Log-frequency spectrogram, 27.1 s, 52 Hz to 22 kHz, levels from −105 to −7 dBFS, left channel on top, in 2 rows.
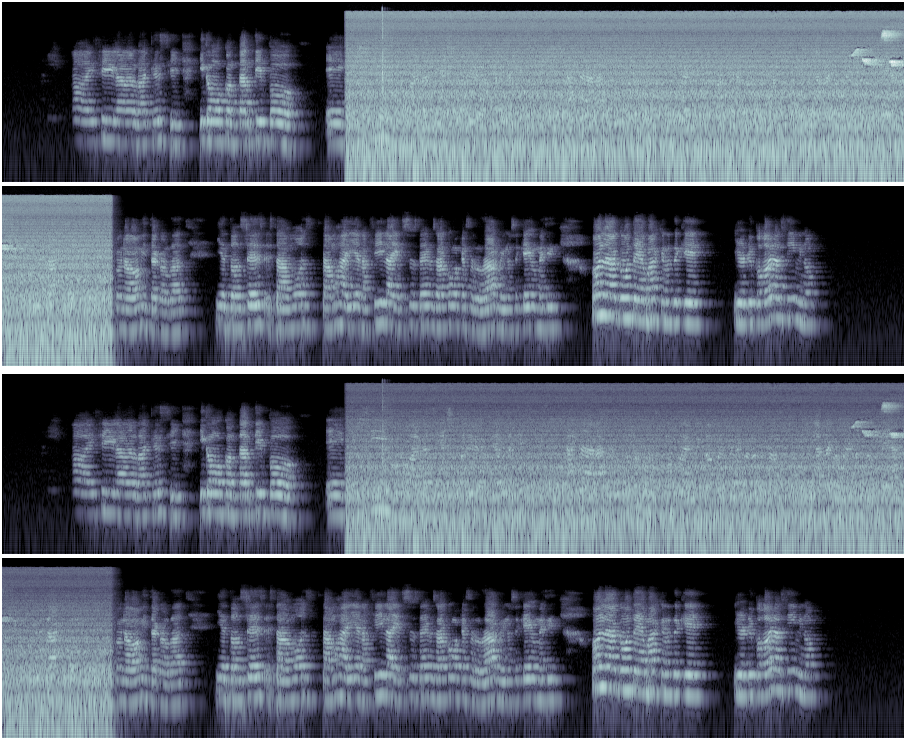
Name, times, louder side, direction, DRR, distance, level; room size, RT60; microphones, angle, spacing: voice 1, 1.1-4.4 4.9-8.0 8.5-13.5 14.0-24.0 24.5-25.7, left 1 dB, 10° left, 3 dB, 5.1 m, -38 dB
sound 1, 5.1-15.2, left 9 dB, 50° left, 0.6 m, -26 dB
19.0 x 6.8 x 5.7 m, 0.41 s
head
